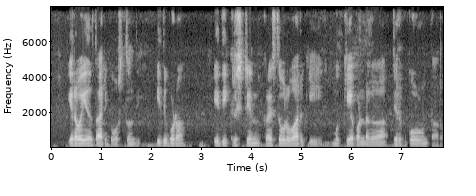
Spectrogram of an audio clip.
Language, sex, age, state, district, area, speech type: Telugu, male, 45-60, Andhra Pradesh, Krishna, urban, spontaneous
